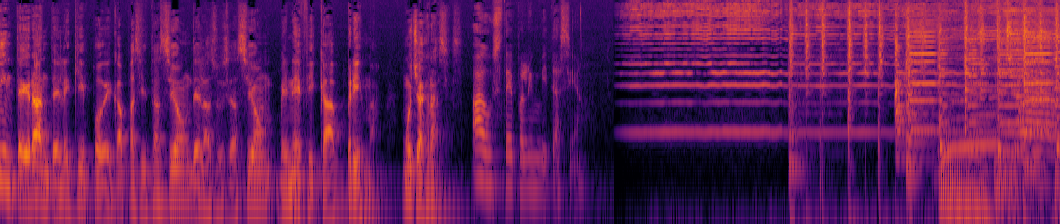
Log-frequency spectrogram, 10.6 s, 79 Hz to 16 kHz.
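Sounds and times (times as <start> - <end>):
speech: 0.0 - 6.0
mosquito whining: 6.1 - 10.5
bright musical stabs: 7.1 - 10.5
sharp percussive hits: 7.9 - 10.5.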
